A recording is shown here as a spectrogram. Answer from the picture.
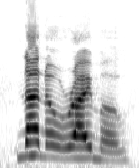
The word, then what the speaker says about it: NaNoWriMo: How do you pronounce the acronym for National Novel Writing Month? – NaNoWriMo. – Okay. I always pronounce it NaNoWriMo. – And you're wrong.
